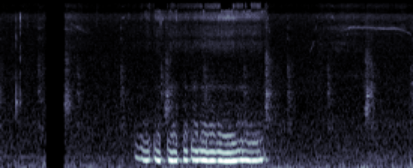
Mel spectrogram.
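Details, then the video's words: Domestic male cat asleep, giving a single low, buzzy snore of over a second, wavering in pitch. A clock ticks faintly throughout. "Кот храпит"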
